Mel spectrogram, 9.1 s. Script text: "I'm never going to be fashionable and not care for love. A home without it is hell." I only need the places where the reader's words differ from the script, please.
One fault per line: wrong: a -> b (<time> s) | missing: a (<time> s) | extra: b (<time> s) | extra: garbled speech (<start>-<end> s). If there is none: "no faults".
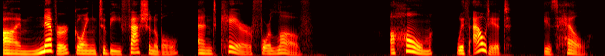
missing: not (3.3 s)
